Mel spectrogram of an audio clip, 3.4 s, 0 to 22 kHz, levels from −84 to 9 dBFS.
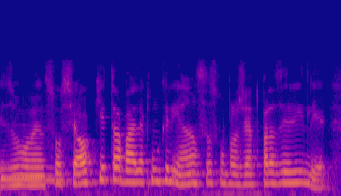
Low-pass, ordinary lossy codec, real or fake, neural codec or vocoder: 7.2 kHz; none; real; none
